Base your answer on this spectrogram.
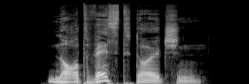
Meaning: inflection of nordwestdeutsch: 1. strong genitive masculine/neuter singular 2. weak/mixed genitive/dative all-gender singular 3. strong/weak/mixed accusative masculine singular 4. strong dative plural
- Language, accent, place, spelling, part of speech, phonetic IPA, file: German, Germany, Berlin, nordwestdeutschen, adjective, [noʁtˈvɛstˌdɔɪ̯t͡ʃn̩], De-nordwestdeutschen.ogg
